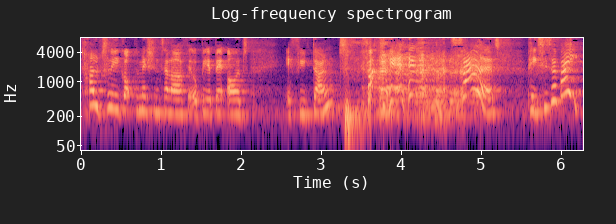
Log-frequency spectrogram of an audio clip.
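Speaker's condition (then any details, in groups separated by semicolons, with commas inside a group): Tourette's; neurological, believed inherited, tics since about age 6, much less noticeable when younger, intensified early 20s; random phrases, occasional swearing tics, noises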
